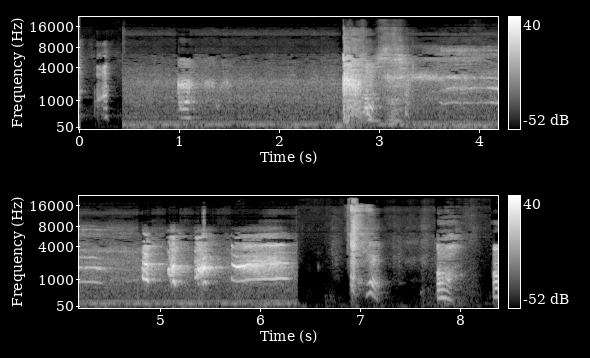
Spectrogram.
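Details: An infant sneezing a run of small, sharp sneezes with brief high-pitched vocal sounds between them, while an adult laughs and says bless you.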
